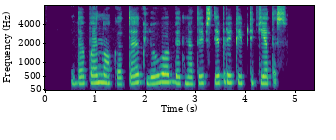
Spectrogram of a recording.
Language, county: Lithuanian, Vilnius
